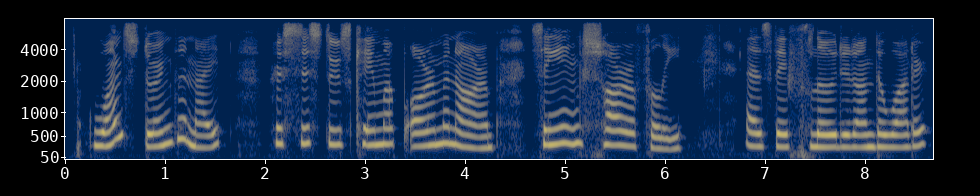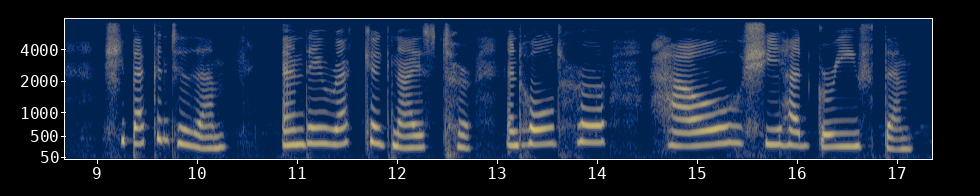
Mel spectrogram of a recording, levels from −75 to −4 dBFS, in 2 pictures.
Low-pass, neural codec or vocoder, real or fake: 7.2 kHz; none; real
